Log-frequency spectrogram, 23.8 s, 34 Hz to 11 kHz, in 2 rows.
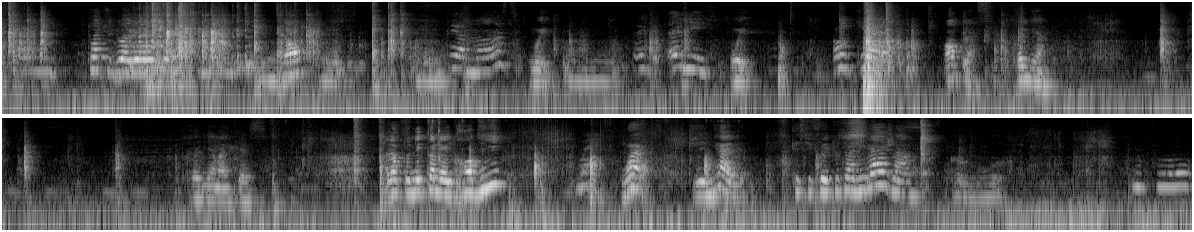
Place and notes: Escalpade school is a place intended for children who have intellectual disability, learning disability and physical deficiency. This school do Bobath NDT re-education (Neuro Developpemental Treatment).
This recording is a time of course. Children have to draw a bridge and some other have to build a bridge with legos.
Ottignies-Louvain-la-Neuve, Belgium, 24 March 2016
